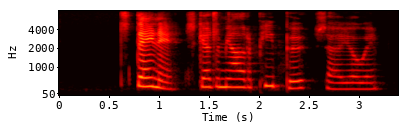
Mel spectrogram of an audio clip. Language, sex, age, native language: Icelandic, female, 12, Icelandic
